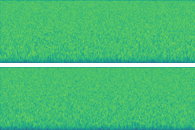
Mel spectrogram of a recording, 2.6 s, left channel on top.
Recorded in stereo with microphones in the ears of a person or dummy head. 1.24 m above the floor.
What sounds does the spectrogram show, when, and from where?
Only background noise.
